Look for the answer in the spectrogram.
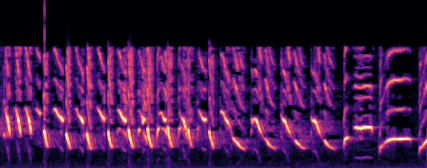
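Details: Male canary singing to teach young birds: a rapid series of downslurred high chirps, about three per second, ending in a few drawn-out rising whistles.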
